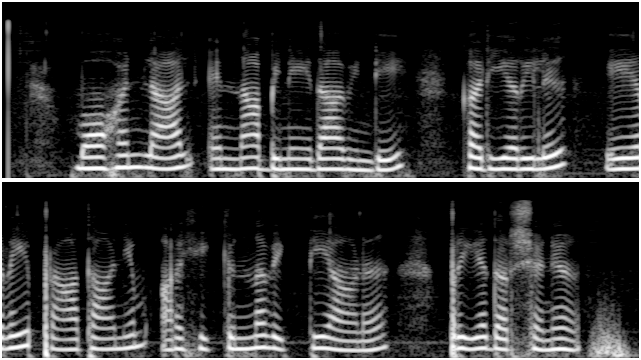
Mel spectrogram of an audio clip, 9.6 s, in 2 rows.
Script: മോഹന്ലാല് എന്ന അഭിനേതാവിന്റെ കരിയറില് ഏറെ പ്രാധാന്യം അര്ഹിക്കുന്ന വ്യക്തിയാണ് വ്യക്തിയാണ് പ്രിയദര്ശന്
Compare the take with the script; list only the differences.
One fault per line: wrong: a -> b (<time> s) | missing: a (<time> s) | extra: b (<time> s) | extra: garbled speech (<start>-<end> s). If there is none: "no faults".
missing: വ്യക്തിയാണ് (7.6 s)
